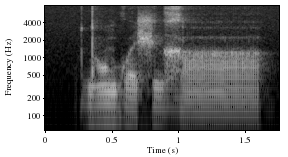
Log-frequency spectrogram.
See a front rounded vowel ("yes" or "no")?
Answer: no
